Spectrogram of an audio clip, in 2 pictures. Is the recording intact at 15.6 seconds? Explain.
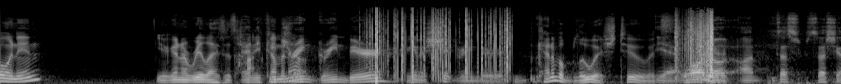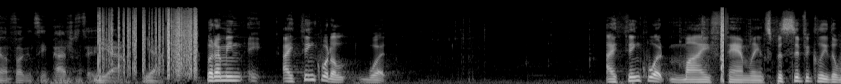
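No. Right after "I think what my", from 15.62 to 15.77 s, a rough scratching burst sits above the speech. It is cable scratch noise, likely from a worn cable or connector shifting.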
